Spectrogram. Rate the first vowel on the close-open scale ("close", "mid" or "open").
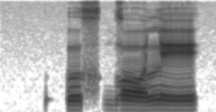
close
